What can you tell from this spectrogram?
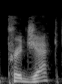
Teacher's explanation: if you stress it over the second syllable, project, you mean, in other word, the verb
